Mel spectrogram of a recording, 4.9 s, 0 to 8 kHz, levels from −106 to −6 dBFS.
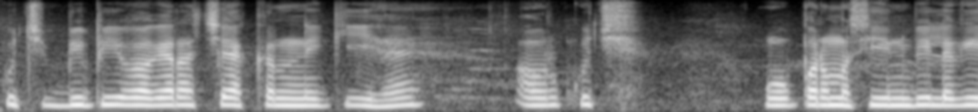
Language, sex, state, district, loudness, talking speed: Hindi, male, Uttar Pradesh, Shamli, -17 LUFS, 170 wpm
